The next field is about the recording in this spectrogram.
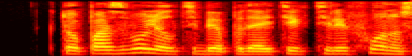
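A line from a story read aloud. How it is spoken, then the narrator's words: Plain. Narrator (Russian): спросил Хикки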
